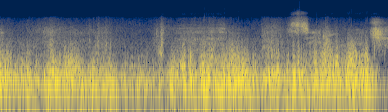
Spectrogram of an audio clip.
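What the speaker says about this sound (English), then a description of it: "Pretty windy today actually." Wind gusting at Cedar Ridge on a Grand Canyon hiking trail, loud rushing and microphone buffeting throughout, close and continuous.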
